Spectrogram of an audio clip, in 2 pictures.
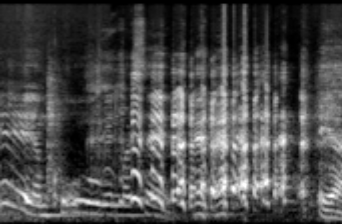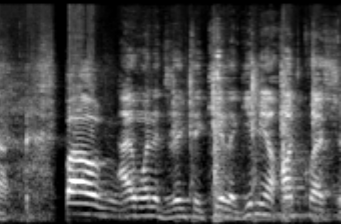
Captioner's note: laughter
